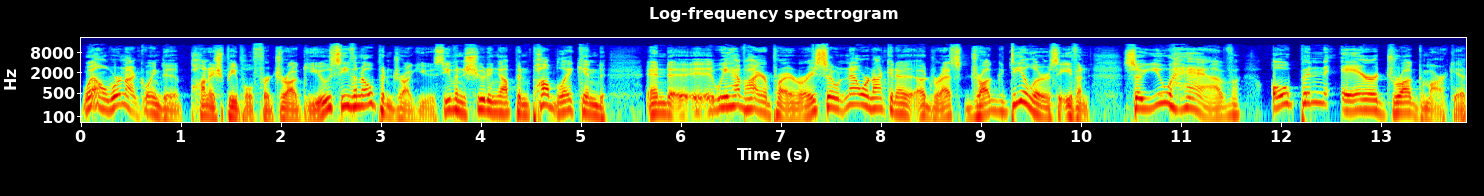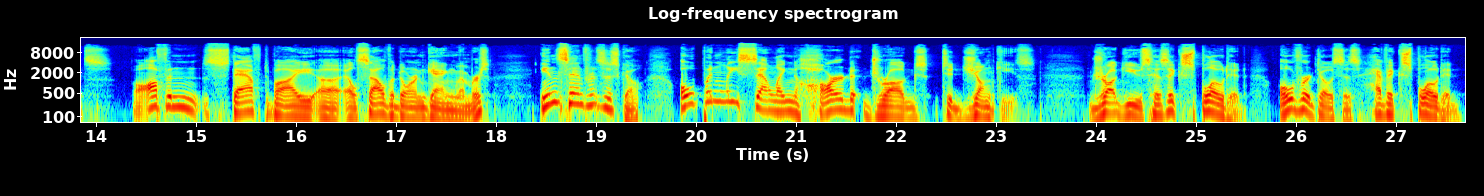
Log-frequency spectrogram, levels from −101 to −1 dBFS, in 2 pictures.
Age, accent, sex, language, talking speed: 50-69, American, male, English, 145 wpm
